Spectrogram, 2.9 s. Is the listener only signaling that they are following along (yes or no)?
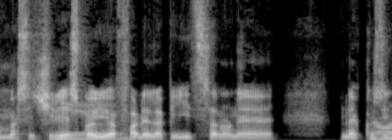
no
